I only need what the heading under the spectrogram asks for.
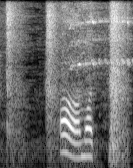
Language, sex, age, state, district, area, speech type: Assamese, female, 30-45, Assam, Darrang, rural, read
